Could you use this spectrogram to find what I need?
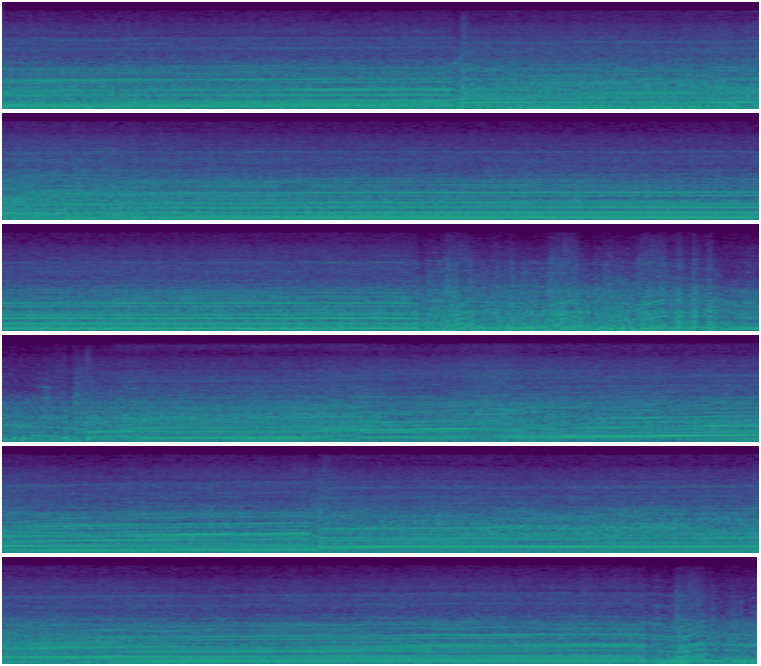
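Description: A racing car engine roars at high revs, shifting gears up and down.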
